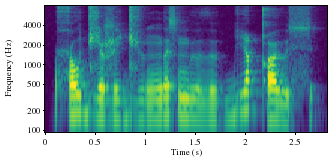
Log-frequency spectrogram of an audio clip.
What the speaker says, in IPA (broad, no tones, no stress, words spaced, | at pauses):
ħod͡ʑəʐid͡ʑʉ ŋəsmʉðʉ ɡ͡bi qʼʉs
